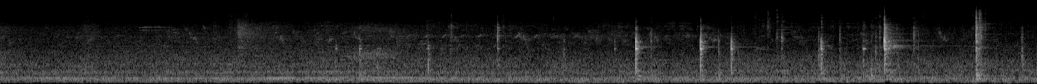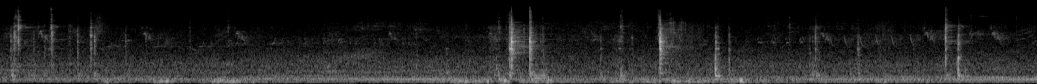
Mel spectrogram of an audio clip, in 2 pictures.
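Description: Light metallic clicks and clinks of a rear drum-brake shoe and its spring hardware being fitted by hand onto the backing plate of a 2008 Toyota Yaris. About a dozen sharp, irregular taps fall mostly from about six seconds in, over a steady low hum.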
